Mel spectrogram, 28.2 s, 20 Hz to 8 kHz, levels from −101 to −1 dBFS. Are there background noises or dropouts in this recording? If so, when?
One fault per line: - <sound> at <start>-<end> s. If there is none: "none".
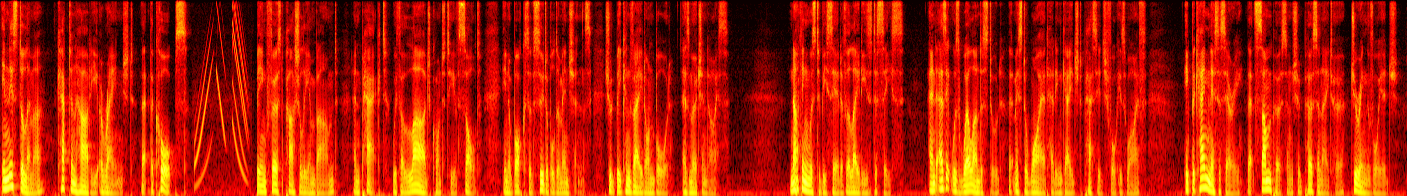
- chirp at 3.9-5.0 s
